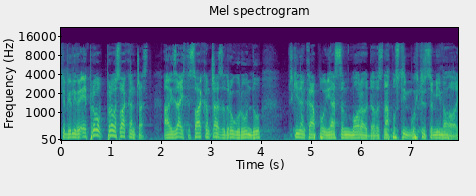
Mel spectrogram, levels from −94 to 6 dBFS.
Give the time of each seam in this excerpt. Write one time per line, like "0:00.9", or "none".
0:02.0

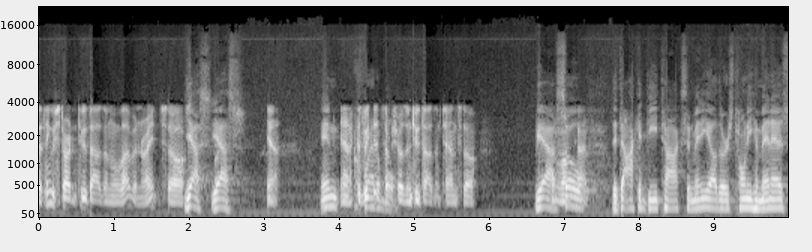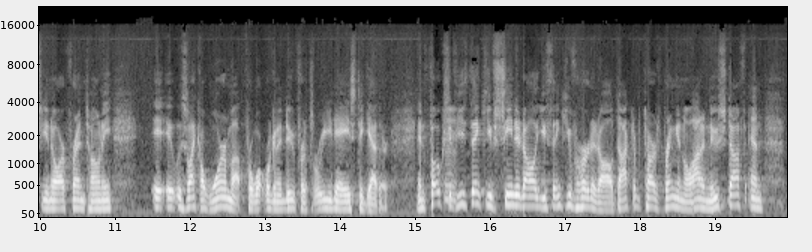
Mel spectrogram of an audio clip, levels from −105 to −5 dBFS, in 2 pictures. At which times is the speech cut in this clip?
0:07.6
0:11.5

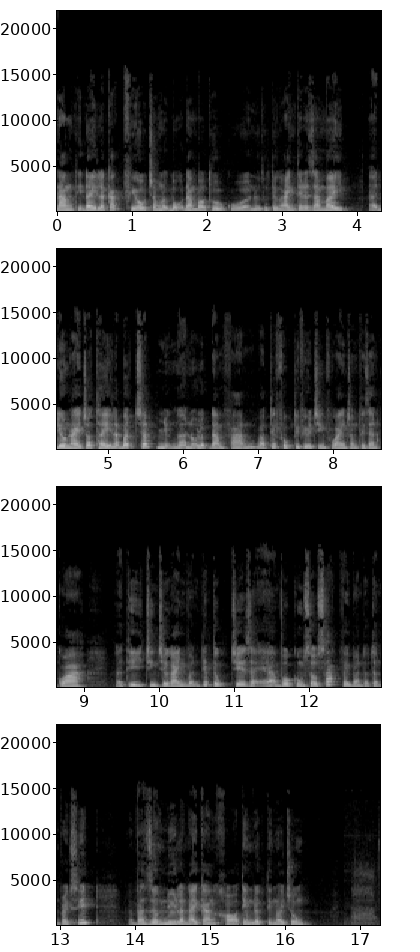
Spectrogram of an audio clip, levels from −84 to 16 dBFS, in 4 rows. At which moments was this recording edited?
0:04.0

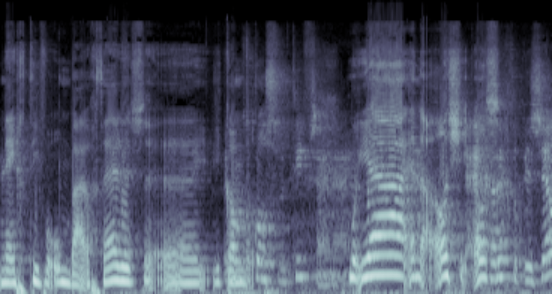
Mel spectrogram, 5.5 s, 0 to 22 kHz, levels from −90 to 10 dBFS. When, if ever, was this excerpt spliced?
none

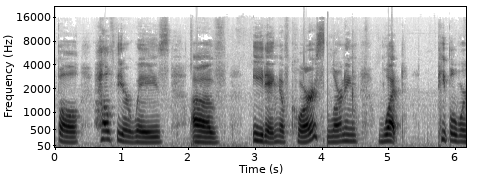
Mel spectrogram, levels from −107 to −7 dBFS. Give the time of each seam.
none

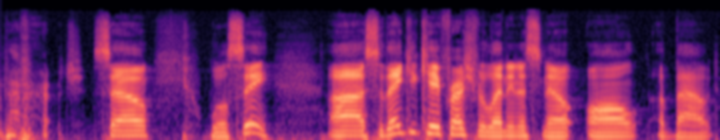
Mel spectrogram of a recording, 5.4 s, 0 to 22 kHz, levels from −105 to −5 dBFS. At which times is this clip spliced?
none

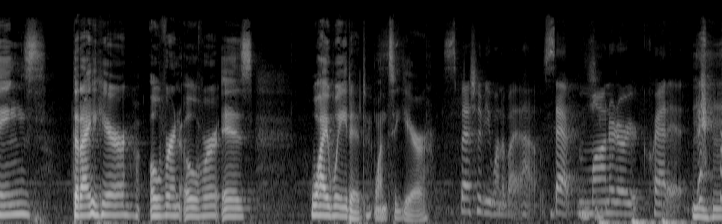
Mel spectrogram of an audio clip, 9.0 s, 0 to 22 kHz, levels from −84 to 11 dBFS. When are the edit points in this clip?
0:04.7
0:06.9

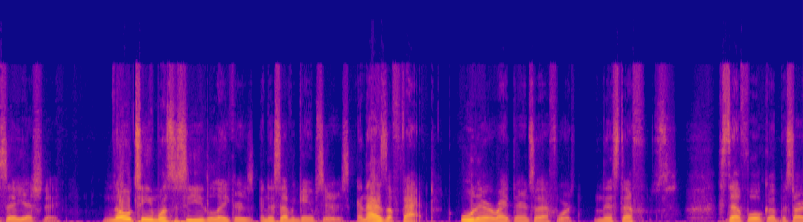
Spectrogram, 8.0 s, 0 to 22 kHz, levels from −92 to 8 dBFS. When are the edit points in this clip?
0:04.5

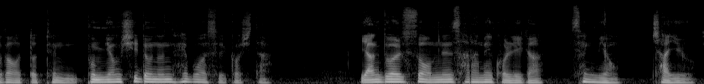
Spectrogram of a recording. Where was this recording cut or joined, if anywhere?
0:03.4

